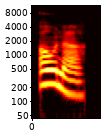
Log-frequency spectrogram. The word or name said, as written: ownah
